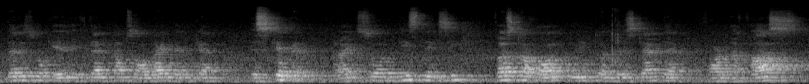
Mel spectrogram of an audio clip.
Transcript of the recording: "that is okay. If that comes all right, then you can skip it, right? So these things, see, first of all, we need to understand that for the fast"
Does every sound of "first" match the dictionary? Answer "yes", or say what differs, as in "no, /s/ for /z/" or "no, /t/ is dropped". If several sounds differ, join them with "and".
yes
